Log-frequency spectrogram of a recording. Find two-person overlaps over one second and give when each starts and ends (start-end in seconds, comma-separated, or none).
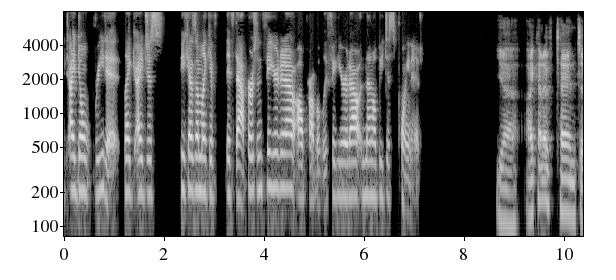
none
